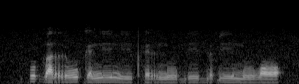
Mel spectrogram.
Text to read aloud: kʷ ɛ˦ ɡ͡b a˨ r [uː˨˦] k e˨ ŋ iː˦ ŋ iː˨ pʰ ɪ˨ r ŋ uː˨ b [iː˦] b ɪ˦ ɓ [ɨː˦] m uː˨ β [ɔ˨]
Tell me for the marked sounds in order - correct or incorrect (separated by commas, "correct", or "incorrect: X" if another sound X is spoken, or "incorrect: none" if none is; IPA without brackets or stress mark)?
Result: correct, correct, incorrect: iː˦, correct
